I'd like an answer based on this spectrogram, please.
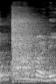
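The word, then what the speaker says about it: column: सी ओ एल यू एम एन में कहा जो कॉमन में ना साइलेंट होगा ना, कॉमन मतलब स्तंभ है, इनमें एन साइलेंट हो गई।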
